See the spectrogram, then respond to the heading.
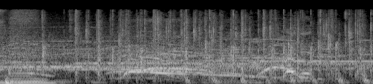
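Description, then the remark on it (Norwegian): A live audience claps and cheers loudly, dense steady applause with whoops and shouts rising over it, a low musical tone fading out in the first half second. “Da klapper vi hendene og setter i gang.”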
